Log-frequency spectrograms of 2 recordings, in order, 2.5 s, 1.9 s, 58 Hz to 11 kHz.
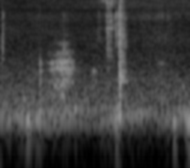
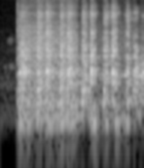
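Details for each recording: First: Yamaha TW200 single that had sat for a while, first start after fresh fuel, a new fuel line and a charged battery (air filter looked fine): quiet, then it catches on the first try and settles into a steady, even thumping idle. Healthy start. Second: Yamaha TW200 that had been sitting: starter cranks the engine over well in even pulses, about five a second, but it never starts; owner plans to pull and clean the carburetor.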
